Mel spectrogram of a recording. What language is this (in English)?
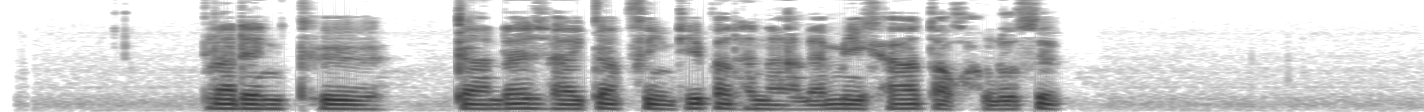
Thai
